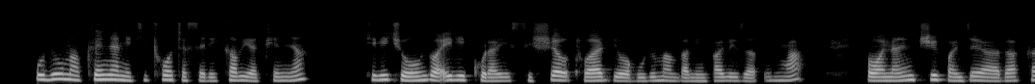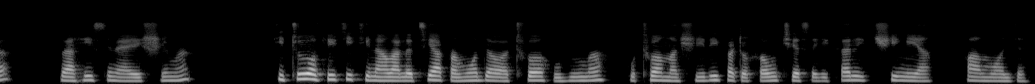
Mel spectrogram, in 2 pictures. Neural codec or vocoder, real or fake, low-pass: codec, 16 kHz, 0.5 kbps, FunCodec, trained on Chinese and English, 25 frames a second; fake; 7.2 kHz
